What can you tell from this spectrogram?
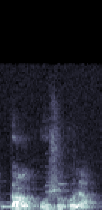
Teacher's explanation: There's a T at the end of chocolat, but you don't pronounce it. And pain is the nasal sound, same as in vin, wine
